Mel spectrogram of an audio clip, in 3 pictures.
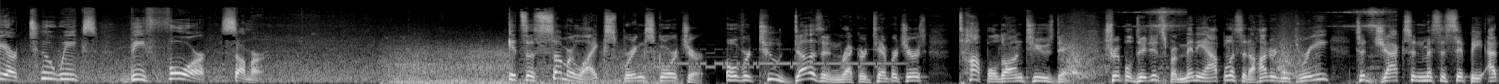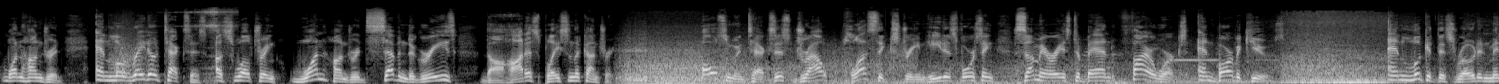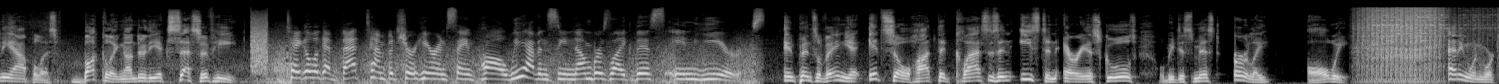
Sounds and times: Speech: 0:00.0 - 0:02.7, 0:05.1 - 0:21.2, 0:22.0 - 0:27.8, 0:28.9 - 0:43.5, 0:44.5 - 0:44.9.

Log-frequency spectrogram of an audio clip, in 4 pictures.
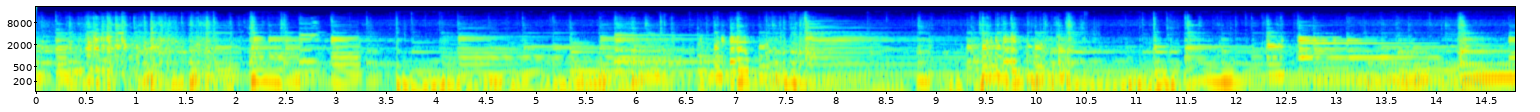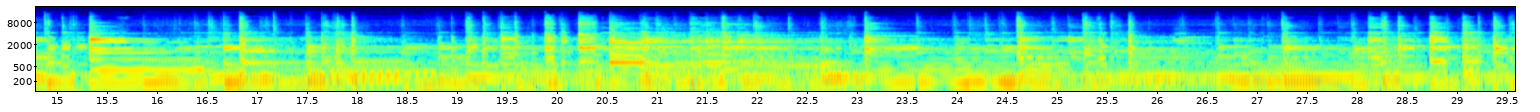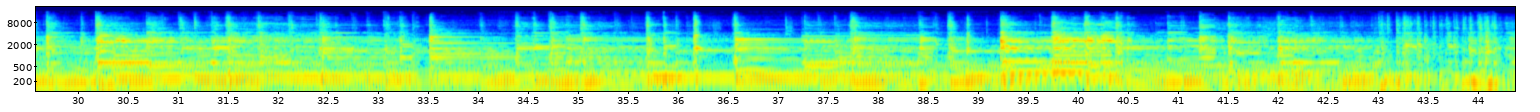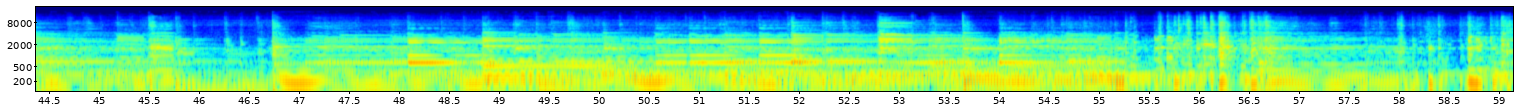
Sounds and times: Acoustic guitar: 0:00.0 - 0:59.1
Strum: 0:00.0 - 0:59.1.

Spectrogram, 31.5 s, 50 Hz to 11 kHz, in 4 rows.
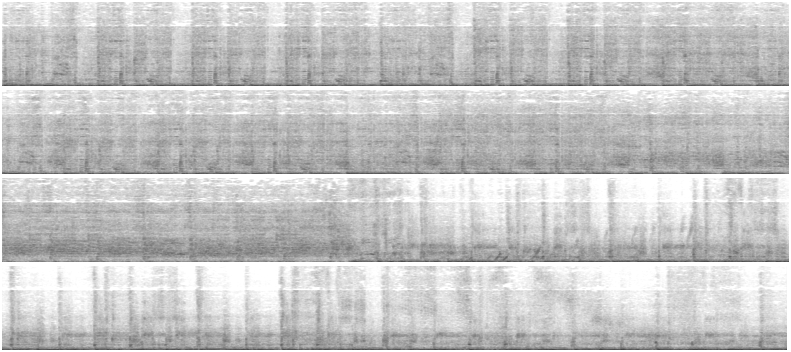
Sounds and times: Electronic music: 0:00.0 - 0:31.4.

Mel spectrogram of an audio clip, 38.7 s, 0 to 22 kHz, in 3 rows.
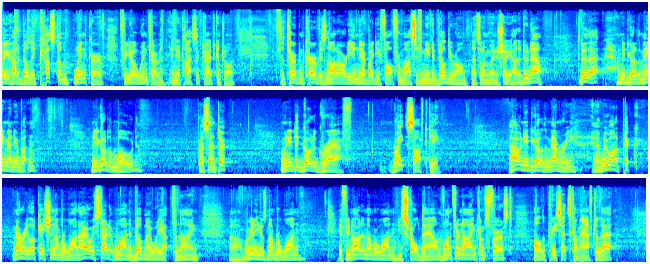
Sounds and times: Speech: 0:00.0 - 0:04.7, 0:05.5 - 0:10.9, 0:11.5 - 0:13.7, 0:14.7 - 0:15.8, 0:16.8 - 0:17.6, 0:18.5 - 0:20.0, 0:20.6 - 0:21.8, 0:23.0 - 0:29.8, 0:30.4 - 0:32.0, 0:32.6 - 0:38.2.

